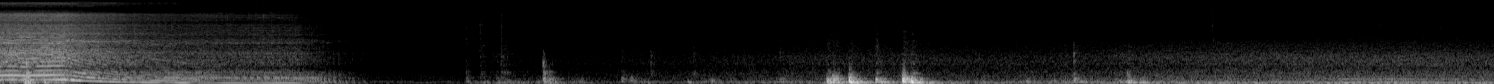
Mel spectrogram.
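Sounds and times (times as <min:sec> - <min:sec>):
heavy knocks: 0:00.0 - 0:00.7.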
